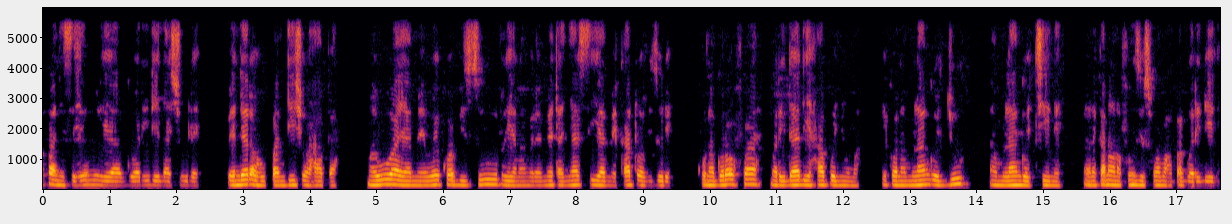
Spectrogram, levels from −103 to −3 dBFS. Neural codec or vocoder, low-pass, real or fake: none; 5.4 kHz; real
